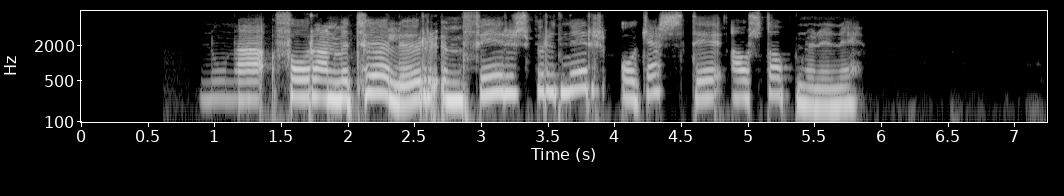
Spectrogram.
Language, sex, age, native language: Icelandic, female, 20-29, Icelandic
